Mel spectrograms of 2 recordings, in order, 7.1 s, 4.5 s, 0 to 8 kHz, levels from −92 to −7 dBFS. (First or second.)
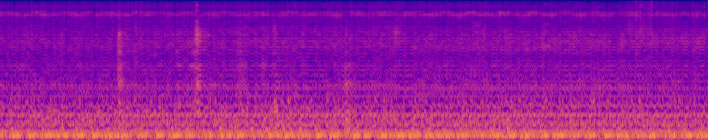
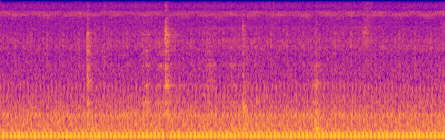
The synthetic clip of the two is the first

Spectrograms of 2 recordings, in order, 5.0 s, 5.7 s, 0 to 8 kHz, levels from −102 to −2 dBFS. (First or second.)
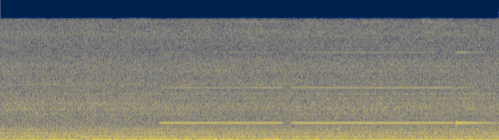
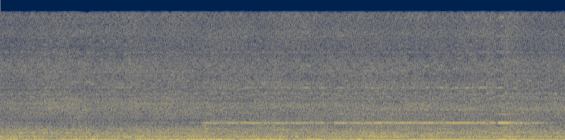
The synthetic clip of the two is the second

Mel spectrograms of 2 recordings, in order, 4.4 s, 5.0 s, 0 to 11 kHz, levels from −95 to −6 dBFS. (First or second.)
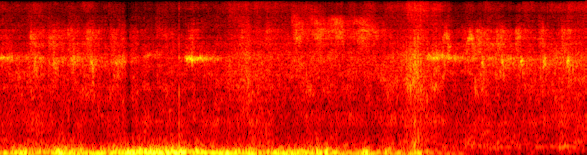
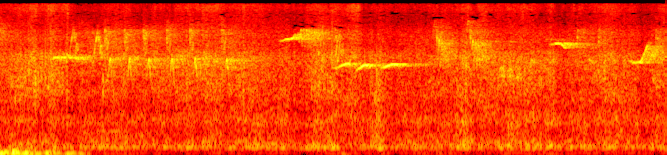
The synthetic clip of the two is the first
